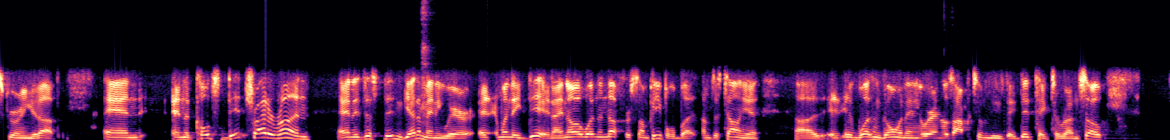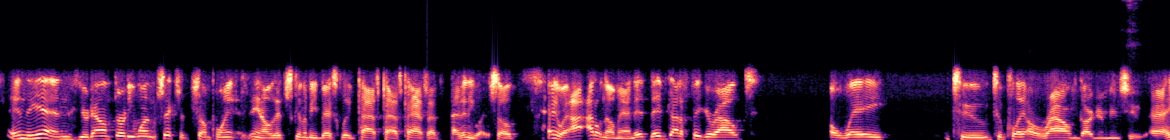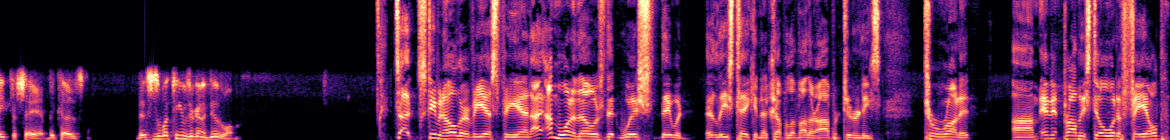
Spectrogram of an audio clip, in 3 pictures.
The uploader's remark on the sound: He takes some calls and answers some questions from listeners online about the loss as well. He then opens the phone lines back up and takes some calls! He takes some more phone calls from listeners as well!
